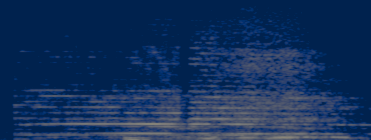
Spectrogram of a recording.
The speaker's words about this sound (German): Klingeln mir jetzt gerade die Ohren oder höre ich die Hupe immer noch ganz leise?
